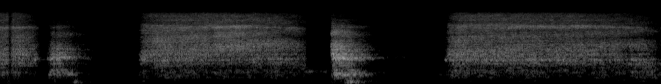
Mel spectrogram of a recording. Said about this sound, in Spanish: Sigue respirando.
